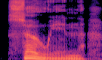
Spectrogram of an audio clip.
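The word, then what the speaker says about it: Samhain: candy, it was an ancient Celtic holy day pronounced so in marking the end of the harvest and the start of the new year. But more than just a seasonal marker, Samhine was a spiritual portal,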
